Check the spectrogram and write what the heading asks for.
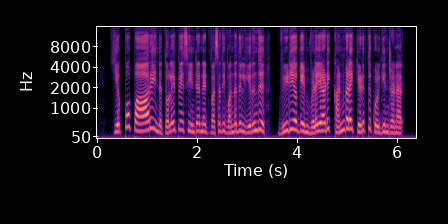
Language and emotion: Tamil, angry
